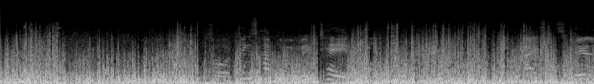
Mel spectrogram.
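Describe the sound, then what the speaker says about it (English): Strong wind on Blackpool's north beach roars and buffets the microphone constantly, a loud rushing blast that never lets up. "it's really, really windy"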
